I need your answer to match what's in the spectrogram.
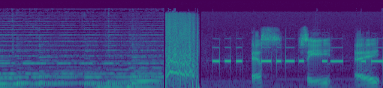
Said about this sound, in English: Colonel, I've picked up some sort of signal. It's Morse. Morse? Let me hear it.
